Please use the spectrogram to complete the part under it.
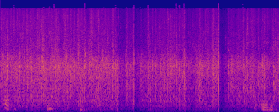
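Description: Audience applause welcoming panelists onto the stage at a legal education panel discussion: dense, steady clapping that stays loud for the whole stretch, with a couple of brief dips in the middle.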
